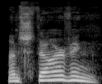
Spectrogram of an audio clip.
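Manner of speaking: talking through a mouthful; mouth full. A narrator's reading. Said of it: "with a mouthful of sandwich".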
